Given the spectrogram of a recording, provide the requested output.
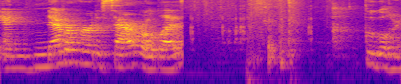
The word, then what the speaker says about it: Robles: I have you here well it is Spanish but I kind of see it American like my whole family will see will see Robles I say Robles I know I also need to pronounce or roll the arts wilderness but whatever just don't say Raul's Stacey Robbins other than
